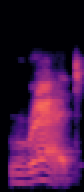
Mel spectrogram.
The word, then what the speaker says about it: read: vocês vão ler aí a pronúncia igualzinha a palavra vermelho em inglês então lembrem que o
